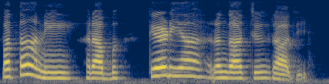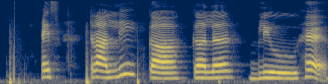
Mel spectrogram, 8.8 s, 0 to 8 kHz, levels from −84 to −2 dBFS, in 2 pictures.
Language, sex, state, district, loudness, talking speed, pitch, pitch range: Hindi, male, Punjab, Fazilka, -15 LUFS, 40 wpm, 215 Hz, 200-255 Hz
